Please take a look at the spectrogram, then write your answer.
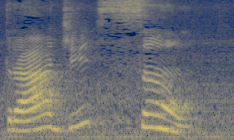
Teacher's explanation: Sílaba tônica, tradição. O são é a sílaba tônica, então ela é oxítona, tá? Porque é a última sílaba.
